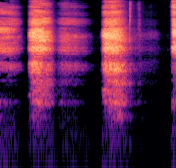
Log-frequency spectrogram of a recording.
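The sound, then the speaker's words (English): Heavy, winded panting with loud, breathy gasps and exhales in a quick, uneven rhythm, from someone out of breath after running down the street. No speech. “So you eventually get in and you catch up to Thea as she is winded and out of breath running down the street.”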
